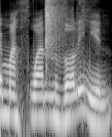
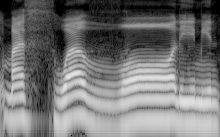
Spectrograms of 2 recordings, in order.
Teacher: nggak pakai bunyi nun, nggak pakai bunyi n, nggak ada huruf nun bunda di sini. Ini huruf vo, bukan maswan, nggak ada bunyi n.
